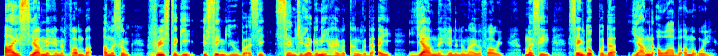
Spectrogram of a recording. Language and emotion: Manipuri, happy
